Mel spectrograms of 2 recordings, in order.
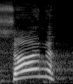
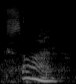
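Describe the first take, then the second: First: It is said in a cold, flat tone. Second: It is said in a warm, tender tone.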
